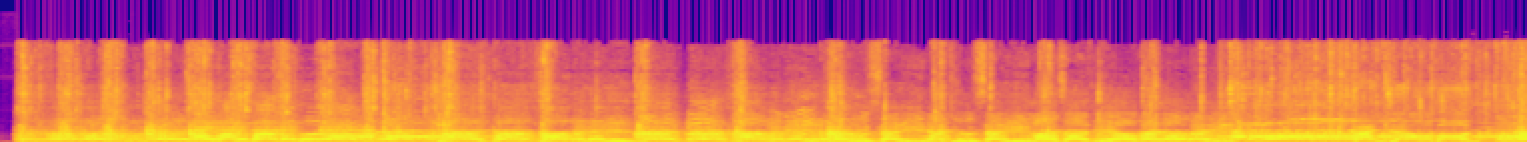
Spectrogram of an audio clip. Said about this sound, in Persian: تظاهرات شبانه در نقاط مختلف کشور از جمله در تهران، در نارمک و شهرک چیتگر روز گذشته نیز ادامه یافت.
